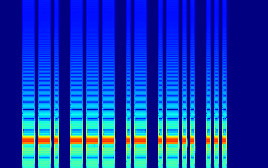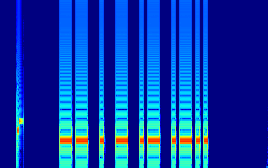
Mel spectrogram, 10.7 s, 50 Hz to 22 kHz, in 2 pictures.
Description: Morse code, heard as a keyed tone, about 16 wpm, 700 Hz. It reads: GOALS METAL
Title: Sentences from Top 1000 Words - Review Part 6 - New Word Drill - 15wpm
